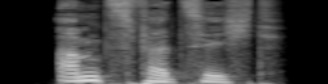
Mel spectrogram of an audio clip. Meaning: resignation from office
- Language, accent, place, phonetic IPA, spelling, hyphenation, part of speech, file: German, Germany, Berlin, [ˈamtsfɛɐ̯tsɪçt], Amtsverzicht, Amts‧ver‧zicht, noun, De-Amtsverzicht.ogg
